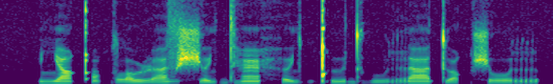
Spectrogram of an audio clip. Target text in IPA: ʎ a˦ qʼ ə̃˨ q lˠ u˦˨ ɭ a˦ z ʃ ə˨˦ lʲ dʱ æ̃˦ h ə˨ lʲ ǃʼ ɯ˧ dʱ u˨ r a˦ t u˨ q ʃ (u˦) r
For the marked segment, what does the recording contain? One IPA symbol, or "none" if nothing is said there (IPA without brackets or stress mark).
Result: o˦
